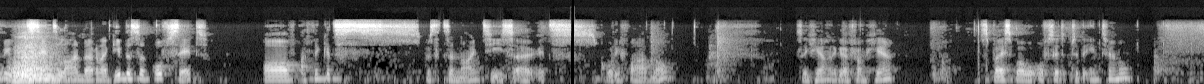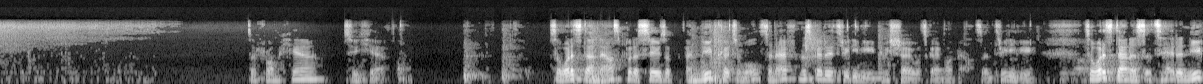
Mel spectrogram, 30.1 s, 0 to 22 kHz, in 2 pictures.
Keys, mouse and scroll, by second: 5.1-6.1 typing, 11.6 scroll, 12.1 click, 12.4-14.0 scroll, 16.1 scroll, 17.6 click, 18.3-19.1 scroll, 19.5 Escape, 19.8 Escape, 20.0 Escape, 20.2 scroll, 20.3 Escape, 20.9 Escape, 21.6 click, 21.9 middle click, 21.9 right click, 21.9 click, 22.0 Escape, 22.1 middle click, 22.2 scroll, 23.2 click, 24.0-25.9 scroll, 25.9 shift+middle click, 26.0-27.2 scroll, 28.1 scroll, 28.1 shift+middle click, 29.6 click.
